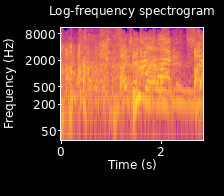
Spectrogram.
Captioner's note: laughter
